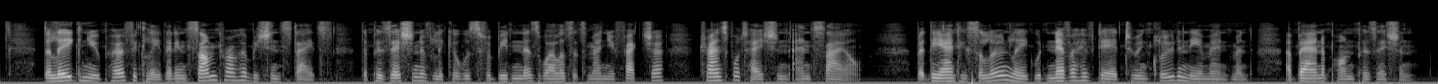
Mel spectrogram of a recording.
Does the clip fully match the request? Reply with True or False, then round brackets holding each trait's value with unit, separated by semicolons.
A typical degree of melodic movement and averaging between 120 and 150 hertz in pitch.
True (3.9 semitones; 140 Hz)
